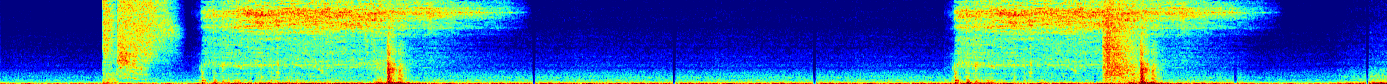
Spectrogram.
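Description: Bus doors hiss with a burst of air as they open and close.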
